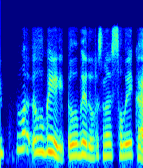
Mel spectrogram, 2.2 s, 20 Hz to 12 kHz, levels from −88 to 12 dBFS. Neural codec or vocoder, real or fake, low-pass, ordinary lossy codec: codec, 16 kHz, 1 kbps, FreqCodec, larger model; fake; 7.2 kHz; Opus, 64 kbps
